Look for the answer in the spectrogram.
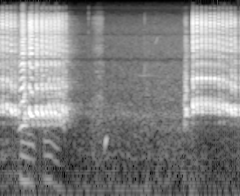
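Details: Two sandhill cranes calling together in the morning before a stand of bamboo. Loud rolling, rattling trumpet calls carry a lower-pitched voice beneath the higher one. A quiet pause follows, then another fast pulsed bugle begins.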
